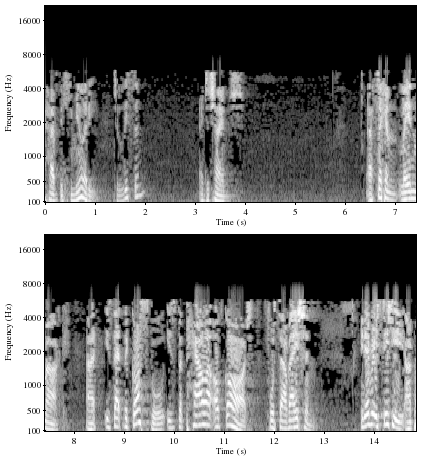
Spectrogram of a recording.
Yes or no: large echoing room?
yes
